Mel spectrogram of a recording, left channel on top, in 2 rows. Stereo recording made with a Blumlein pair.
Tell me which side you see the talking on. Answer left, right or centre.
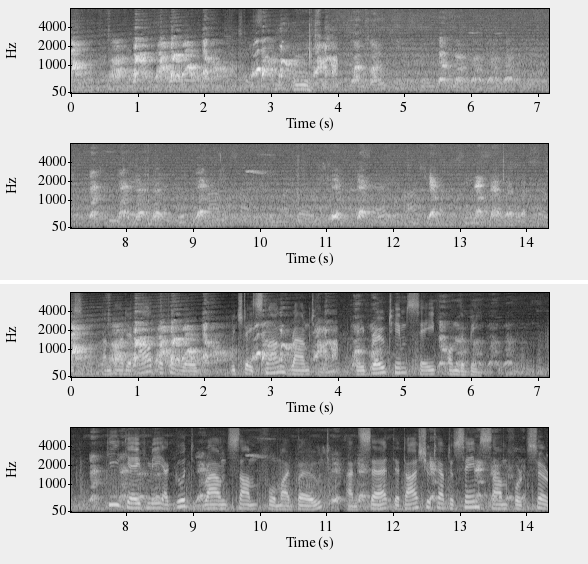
right.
